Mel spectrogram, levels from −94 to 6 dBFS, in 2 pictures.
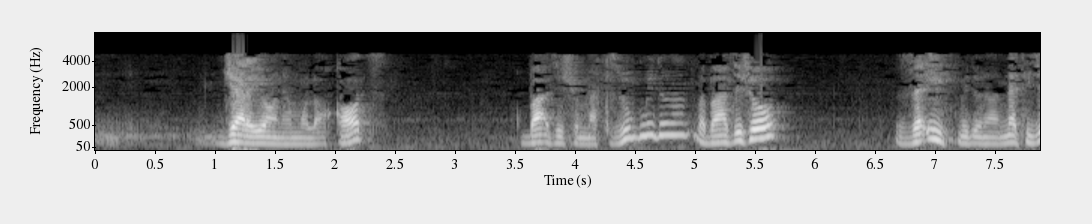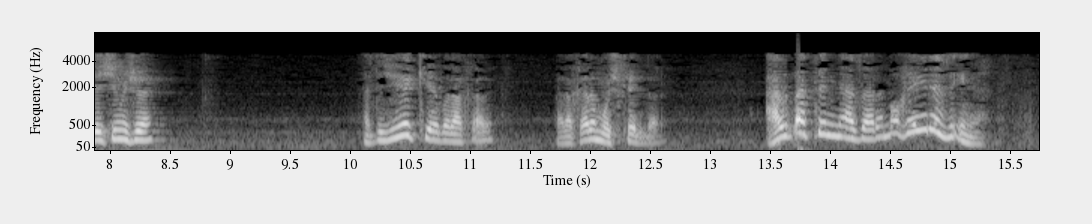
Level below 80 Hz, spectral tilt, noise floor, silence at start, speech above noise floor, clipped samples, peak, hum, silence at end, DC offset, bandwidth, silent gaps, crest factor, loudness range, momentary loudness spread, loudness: -52 dBFS; -10 dB/octave; -52 dBFS; 0 s; 36 dB; under 0.1%; 0 dBFS; none; 0.45 s; under 0.1%; 6 kHz; none; 18 dB; 4 LU; 17 LU; -16 LUFS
